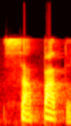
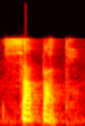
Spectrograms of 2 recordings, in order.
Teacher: la confusión del fonema teta que representa la z por el fonema s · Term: ceseo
